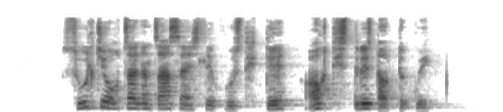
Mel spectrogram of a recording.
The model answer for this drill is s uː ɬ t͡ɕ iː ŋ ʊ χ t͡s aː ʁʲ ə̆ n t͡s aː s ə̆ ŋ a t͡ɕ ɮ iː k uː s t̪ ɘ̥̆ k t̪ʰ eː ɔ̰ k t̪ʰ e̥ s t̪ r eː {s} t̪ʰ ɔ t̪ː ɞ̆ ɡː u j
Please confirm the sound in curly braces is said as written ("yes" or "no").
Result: yes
